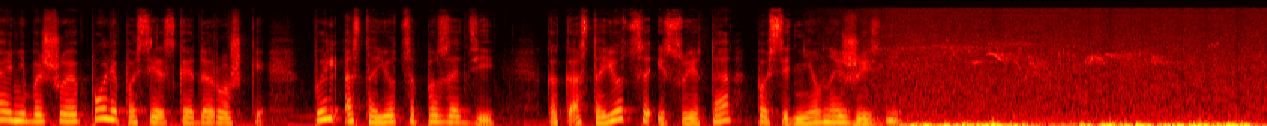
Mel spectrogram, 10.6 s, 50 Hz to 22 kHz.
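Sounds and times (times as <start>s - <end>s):
speech: 0.0s - 7.8s
birdsong in an orchard: 6.8s - 10.5s
gusty wind rumbling through orchard trees: 6.8s - 10.5s
orchard tree leaves rustling: 6.8s - 10.5s.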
